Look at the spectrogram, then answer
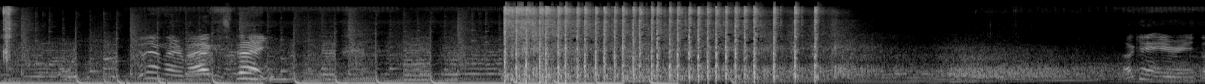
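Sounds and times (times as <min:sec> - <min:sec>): rifles firing rapid shots: 0:05.0 - 0:08.7.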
